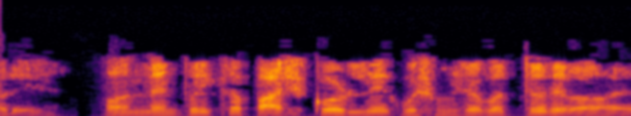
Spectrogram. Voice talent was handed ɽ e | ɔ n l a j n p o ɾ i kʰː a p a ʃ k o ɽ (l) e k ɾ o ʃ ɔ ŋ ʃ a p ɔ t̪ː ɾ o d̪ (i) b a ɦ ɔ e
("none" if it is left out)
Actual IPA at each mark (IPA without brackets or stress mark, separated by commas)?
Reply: l, e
